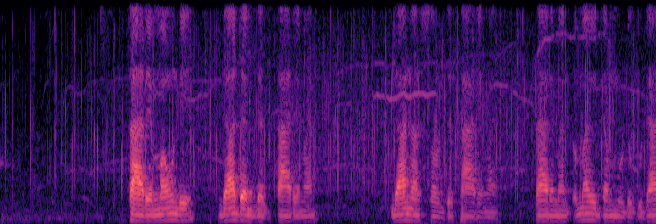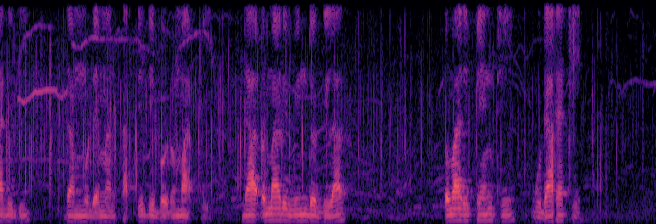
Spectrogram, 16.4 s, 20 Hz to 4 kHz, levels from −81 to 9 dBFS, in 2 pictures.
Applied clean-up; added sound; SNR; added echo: none; Applause; 15 dB; none.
